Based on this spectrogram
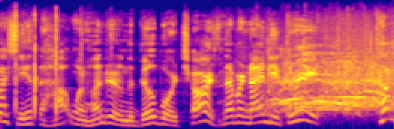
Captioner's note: cheers and applause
